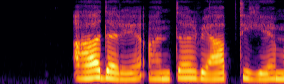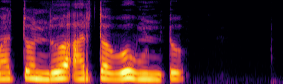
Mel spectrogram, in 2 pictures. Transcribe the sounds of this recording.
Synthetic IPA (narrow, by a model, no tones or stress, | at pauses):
aːd̪ɐɾe̞ʔɐnt̪ɐɾʋjaːp̚t̪iɡe̞mɐt̪ːo̞nd̪uɐɾt̪ʰɐʋuuɳʈu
